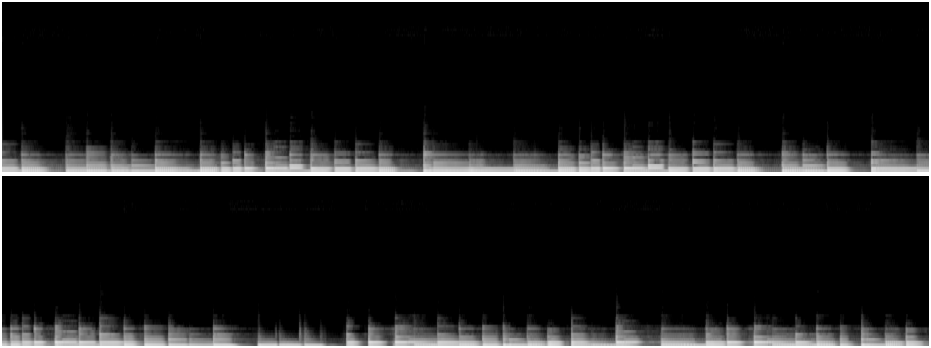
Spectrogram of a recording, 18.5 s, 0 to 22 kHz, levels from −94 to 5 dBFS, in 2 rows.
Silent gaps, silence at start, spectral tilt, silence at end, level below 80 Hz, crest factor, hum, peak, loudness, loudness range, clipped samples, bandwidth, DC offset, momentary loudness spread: none; 0 s; -14 dB/octave; 0.05 s; -60 dBFS; 14 dB; none; -4 dBFS; -18 LUFS; 2 LU; under 0.1%; 3.3 kHz; 0.1%; 4 LU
